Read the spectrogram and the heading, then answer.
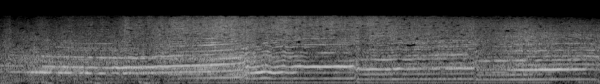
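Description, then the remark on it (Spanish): A Mercedes Formula 1 car engine screams loudly and steadily, its pitch climbing then dropping sharply at several quick gear shifts, with no voices over it. “Así que a ver a qué coche corresponde este motor.”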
